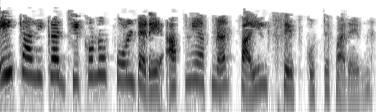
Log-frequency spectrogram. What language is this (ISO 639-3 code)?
ben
